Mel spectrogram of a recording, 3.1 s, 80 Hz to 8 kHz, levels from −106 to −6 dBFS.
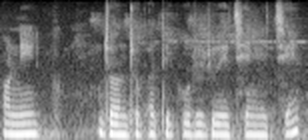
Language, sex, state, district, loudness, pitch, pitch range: Bengali, female, West Bengal, Cooch Behar, -16 LUFS, 170 Hz, 165-175 Hz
